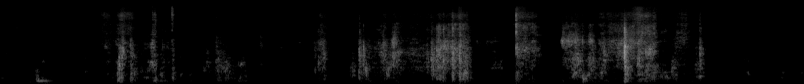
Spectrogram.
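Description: Paper rustles as it is handled.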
